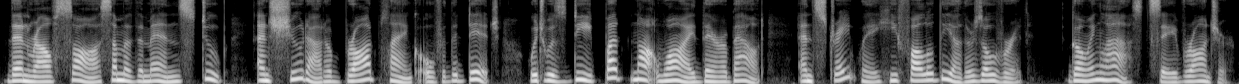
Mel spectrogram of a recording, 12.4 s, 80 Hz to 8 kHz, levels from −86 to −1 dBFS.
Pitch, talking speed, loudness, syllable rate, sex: 195 Hz, 175 wpm, -18 LUFS, 4.1 syllables/s, female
